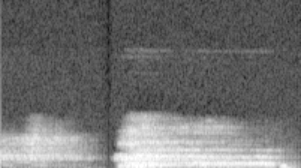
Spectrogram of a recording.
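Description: A man's audible breathing: two breaths, the second starting under a second in and lasting about a second.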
